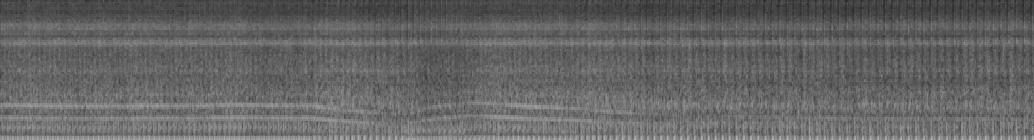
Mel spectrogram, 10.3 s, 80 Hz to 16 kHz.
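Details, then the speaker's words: 1957 Gravely single-cylinder tractor running carburetor just adjusted: steady thumping, brief dip then even beat, runs clean and healthy; carburetors were never the problem. "so there was nothing ever wrong with the carburetors I wasted hours and hours trying to mess with the carburetors here"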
